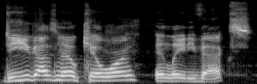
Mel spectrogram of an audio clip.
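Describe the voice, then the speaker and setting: A man plays a young gambler in a tabletop game, always angling for a bargain. The voice sits a little high for a male, with music behind it. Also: moderate pace, lightly acted. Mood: breezy denial.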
